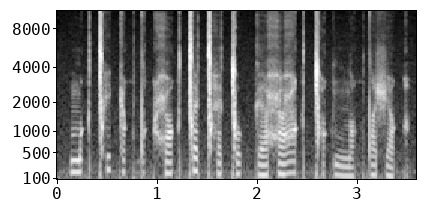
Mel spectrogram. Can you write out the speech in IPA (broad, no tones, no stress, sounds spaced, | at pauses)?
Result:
m ə q ǀʰ i k i q dˤ ɛ q ħ o q ǀ ɛ ǀʰ ɛ ǀ o kː ɛ ħ ə ʕ e q ǀʰ o q nː ɔ q tˤ i ʃ e q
